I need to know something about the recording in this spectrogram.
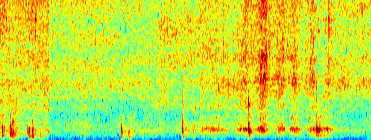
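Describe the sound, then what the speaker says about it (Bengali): Kadai paneer masala with cashew paste fries in a pan while a spatula scrapes and stirs in short irregular bursts over a soft sizzle, close and fairly loud, no voices. "এখন মশলাটার থেকে তেল ছেড়ে দিয়েছে মানে মশলাটা ভাজা হয়ে গেছে"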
